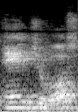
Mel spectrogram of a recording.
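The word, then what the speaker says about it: ἄγγελος: elect Nation now that word angels of course who know is agelos or Angelos is pronounced in the Greek he shall send his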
